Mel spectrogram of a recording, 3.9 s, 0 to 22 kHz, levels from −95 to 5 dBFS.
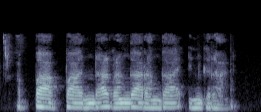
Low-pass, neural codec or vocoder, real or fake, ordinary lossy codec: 7.2 kHz; none; real; Opus, 64 kbps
